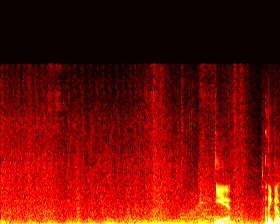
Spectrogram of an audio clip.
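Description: Magic blasts burst and crackle.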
